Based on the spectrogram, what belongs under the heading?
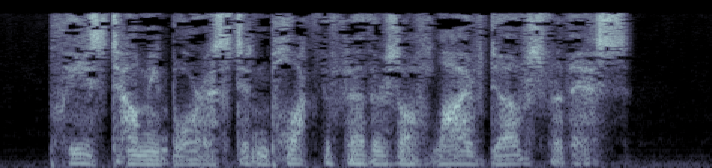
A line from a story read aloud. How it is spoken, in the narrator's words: I whispered in Casey's ear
